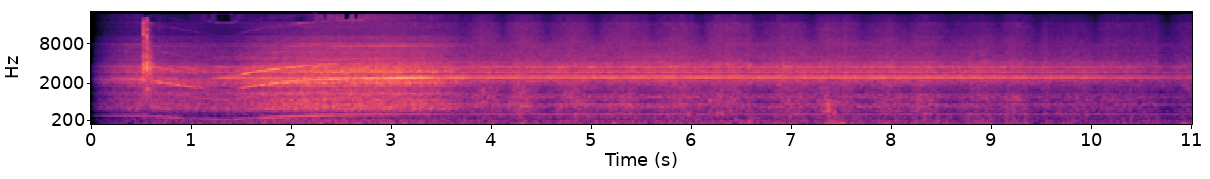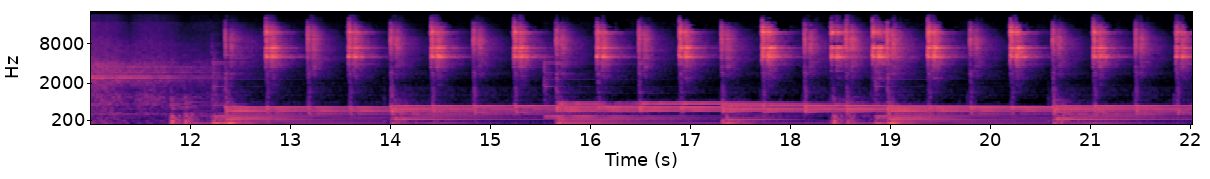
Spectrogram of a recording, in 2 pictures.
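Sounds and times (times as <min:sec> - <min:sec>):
vacuum cleaner whining: 0:00.0 - 0:12.9.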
